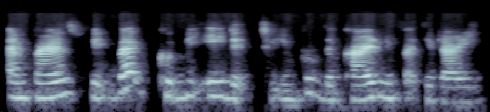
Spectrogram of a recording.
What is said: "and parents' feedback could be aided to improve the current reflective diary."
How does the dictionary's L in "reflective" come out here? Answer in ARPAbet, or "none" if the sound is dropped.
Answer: none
